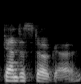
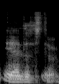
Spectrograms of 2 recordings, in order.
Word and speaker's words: Gandastoga: Um, uh, can you s- say a little bit about that, and am I pronouncing that correctly? – Sure, uh, Gandastoga. – Gandastoga. Is, I think right. Um, and and and this is based on textual sources, so uh, it's you know I'm not sure that I have the pronunciation exactly right either.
